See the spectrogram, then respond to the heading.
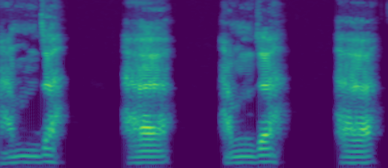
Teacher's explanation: এরপর হচ্ছে হা আর হামজা। এই ২ টা একই জায়গা থেকে হলক বা কণ্ঠনালীর শুরু হইতে পড়তে হয়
